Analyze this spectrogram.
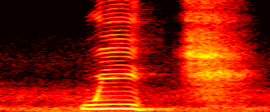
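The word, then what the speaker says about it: which: যেমন এটি উচ্চারণটা হুইস না, উইচ, উইচ, উইচ, okay, উইচ, হ আসবে না, অ উচ্চারণ আসবে।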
